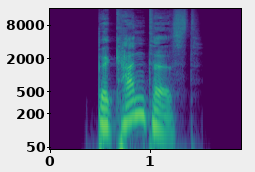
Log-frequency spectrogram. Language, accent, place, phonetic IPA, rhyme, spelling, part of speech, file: German, Germany, Berlin, [bəˈkantəst], -antəst, bekanntest, verb, De-bekanntest.ogg
- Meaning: second-person singular preterite of bekennen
